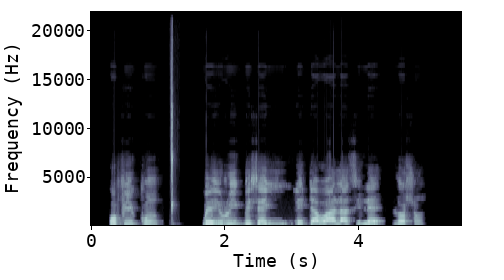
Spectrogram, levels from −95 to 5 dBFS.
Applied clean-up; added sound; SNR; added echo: none; Finger snapping; 16 dB; none.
